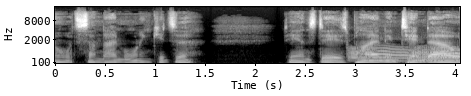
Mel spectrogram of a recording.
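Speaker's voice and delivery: usual speaking voice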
